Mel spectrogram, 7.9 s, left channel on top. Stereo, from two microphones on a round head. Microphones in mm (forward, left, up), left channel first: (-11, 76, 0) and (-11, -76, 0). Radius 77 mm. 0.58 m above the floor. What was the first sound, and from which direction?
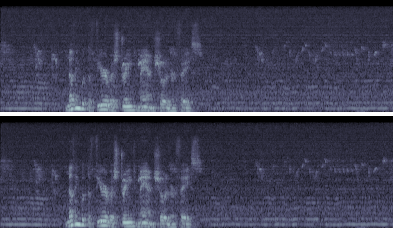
An insect, 15° left (ahead or behind).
